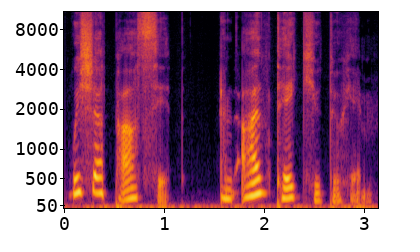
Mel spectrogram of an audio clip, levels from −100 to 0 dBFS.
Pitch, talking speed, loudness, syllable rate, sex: 200 Hz, 190 wpm, -18 LUFS, 3.7 syllables/s, female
